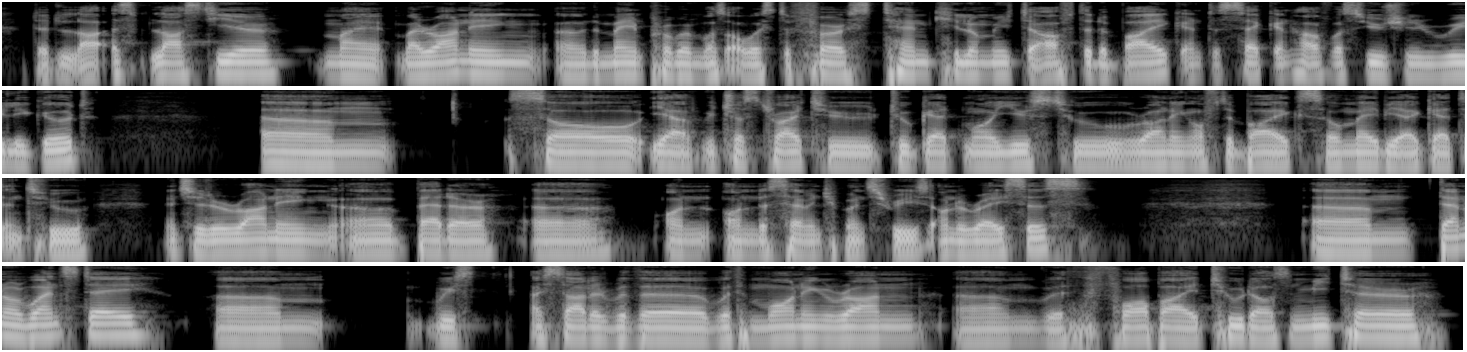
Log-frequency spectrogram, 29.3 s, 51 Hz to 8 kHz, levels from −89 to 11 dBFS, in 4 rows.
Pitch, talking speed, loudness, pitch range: 95 Hz, 170 wpm, -16 LUFS, 95-105 Hz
